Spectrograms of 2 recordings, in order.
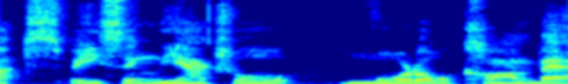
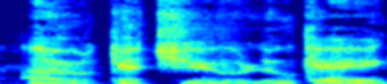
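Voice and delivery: slow, forced, throat-straining put-on voice; 2 semitones lower than usual. Attempting a voice that hurts the speaker's throat: throat-straining put-on voice. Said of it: "I was just going to attempt to do the voice".

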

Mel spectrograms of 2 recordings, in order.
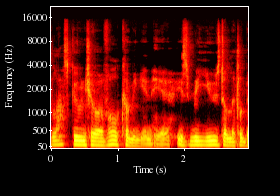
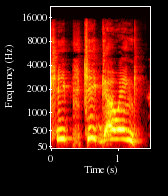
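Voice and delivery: high-pitched shouting; 8 dB louder than usual. Recounting how Spike shouted during a fluffed performance, retelling a shout. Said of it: "Spike shouts".

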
